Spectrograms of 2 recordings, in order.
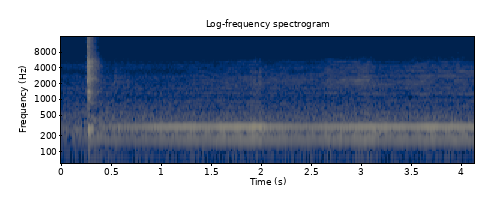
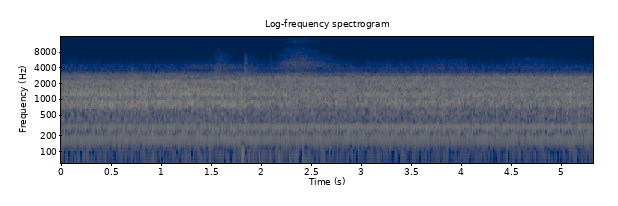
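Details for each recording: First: Vintage Swan 350 transceiver with recapped power supply, lid off: click at switch-on, then steady low hum with higher hum above, same as originally; owner suspects rear wiring/Jones plug, unconfirmed. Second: Swan 350 vintage transceiver with power supply, after all-new capacitors in the 350: even soft hiss with faint steady low hum, no crackles, after pulling out the Jones plug wiring at the back; receiver static now low and acceptable.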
